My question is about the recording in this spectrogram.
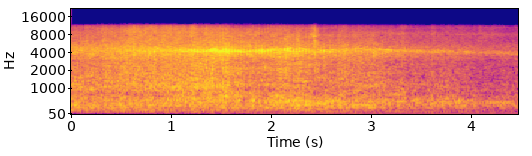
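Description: A road vehicle passing by, its engine and tyre noise swelling to a peak about halfway through and then fading away.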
